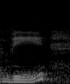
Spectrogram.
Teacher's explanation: made with the top front teeth on the bottom lip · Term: labial Dental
